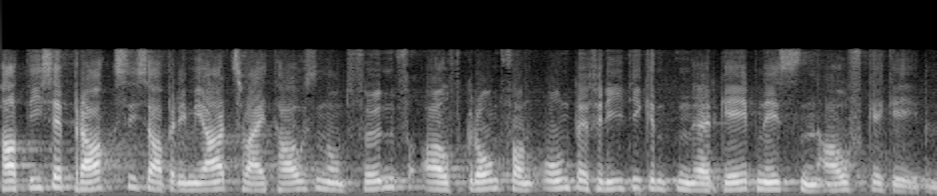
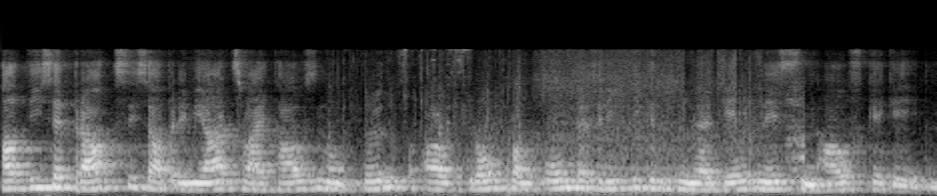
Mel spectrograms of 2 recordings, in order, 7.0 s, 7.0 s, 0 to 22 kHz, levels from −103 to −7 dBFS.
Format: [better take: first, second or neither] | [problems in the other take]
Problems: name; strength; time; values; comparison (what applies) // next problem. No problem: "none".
first | noise reduction (neural separator model SepFormer DNS4)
